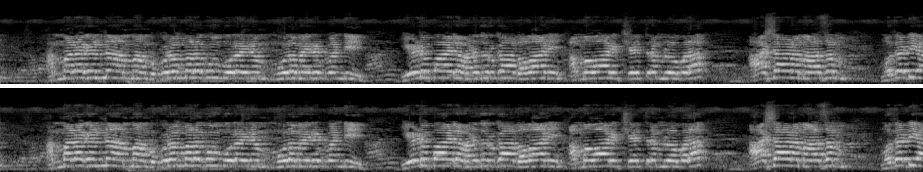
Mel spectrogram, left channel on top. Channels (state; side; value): normal; both; correlation 0.34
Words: అమ్మలగన్న అమ్మ ముగ్గురమ్మలకు మూలమైనటువంటి ఏడుపాయల వనదుర్గా భవానీ అమ్మవారి క్షేత్రం లోపల ఆషాఢ మాసం మొదటి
